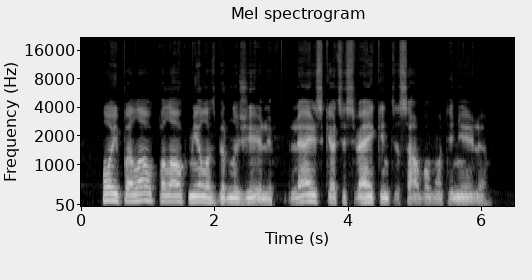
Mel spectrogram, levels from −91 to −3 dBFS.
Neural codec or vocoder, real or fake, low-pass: none; real; 19.8 kHz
